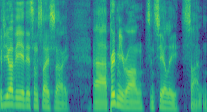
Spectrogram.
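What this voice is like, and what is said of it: Usual voice. Nothing is said of it.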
